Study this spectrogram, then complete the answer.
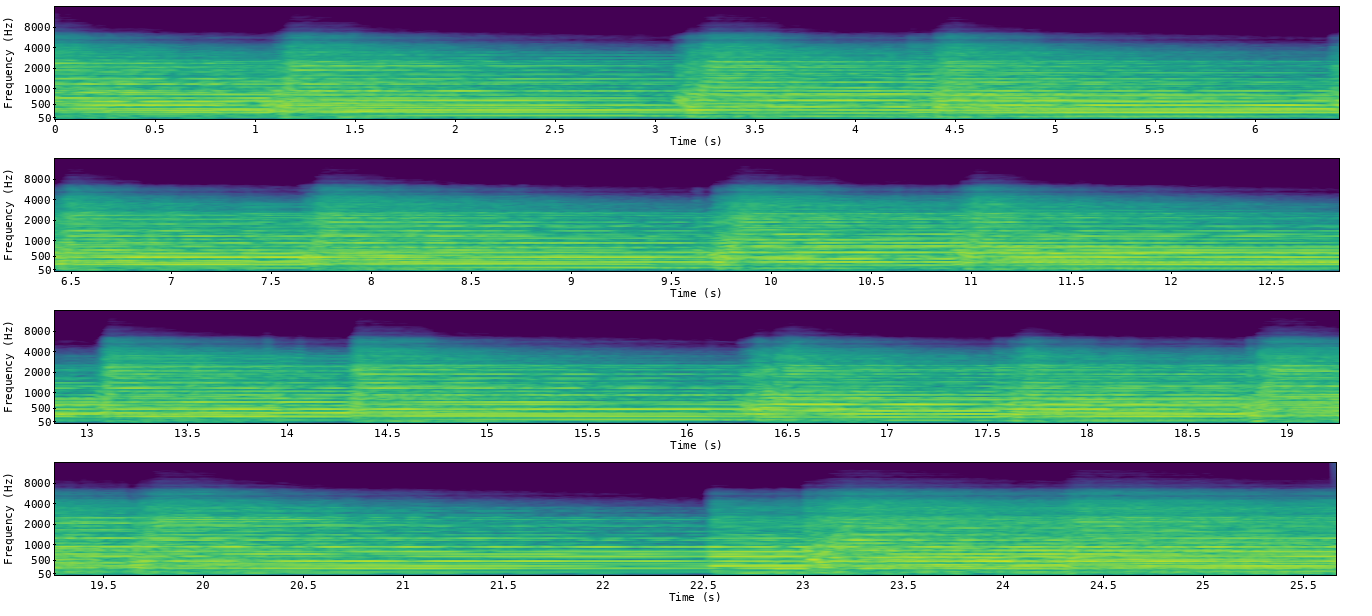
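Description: Electric guitar plays a lead part for a worship song, run through distortion, chorus and other effects, with sustained, loud chord-like notes changing every second or two across a long passage and no talking.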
